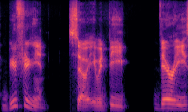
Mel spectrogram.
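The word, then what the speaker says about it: Byfuglien: The fact that Bufflin is pronounced, or that Dustin Bufflin's name is pronounced Bufflin, bothers me more than it should.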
